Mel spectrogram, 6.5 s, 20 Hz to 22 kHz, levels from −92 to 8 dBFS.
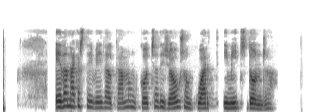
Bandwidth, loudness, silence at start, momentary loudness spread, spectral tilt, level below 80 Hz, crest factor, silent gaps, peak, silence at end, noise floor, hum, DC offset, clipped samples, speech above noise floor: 8 kHz; -18 LUFS; 0.05 s; 18 LU; -4.5 dB/octave; -62 dBFS; 18 dB; 0.14-0.35 s, 0.97-1.10 s, 4.39-4.47 s; -2 dBFS; 1 s; -40 dBFS; none; under 0.1%; under 0.1%; 22 dB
